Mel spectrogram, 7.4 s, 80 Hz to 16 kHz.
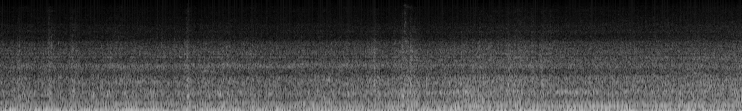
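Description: Triumph Tiger 900 Rally Pro's inline three-cylinder engine running steadily on a dirt track, its pitch rising slightly about halfway through, under a constant rush of wind and tyre noise.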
